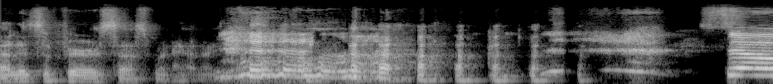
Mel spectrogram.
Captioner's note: laughter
